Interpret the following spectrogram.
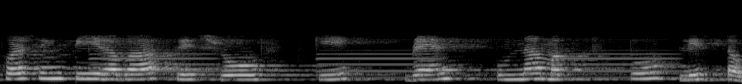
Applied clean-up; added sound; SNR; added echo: none; Wind instrument, woodwind instrument; 20 dB; reverberation time 2.2 s.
